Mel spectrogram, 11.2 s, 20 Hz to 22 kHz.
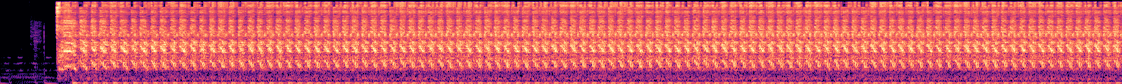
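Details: Kawasaki ZX-6R carbureted motorcycle, first start attempt after 10 years stored and carbs cleaned, with choke, fuel pump running while cranking: long even starter churn about 3.5 beats a second for over ten seconds without firing; fuel later found dripping.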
